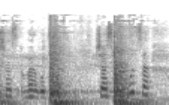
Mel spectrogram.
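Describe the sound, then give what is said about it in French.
Two heavy, booming slams against a door, about a second apart, as police force the door open during an arrest, with a voice speaking between and around the blows. “Ça y est, la police force ma porte, mais je n'ai pas peur, je ne vais pas abandonner.”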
